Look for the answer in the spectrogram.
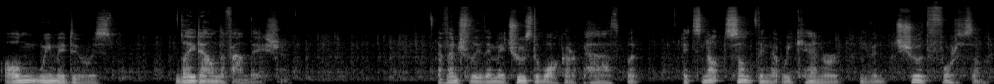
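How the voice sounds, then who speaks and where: Paternal priest played by a man, very low bass, calm and solemn audio drama counsel over light ambience. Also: a little hiss or hum. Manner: measured, solemn, reassuring. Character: calm, paternal priest mentor, gently devout.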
